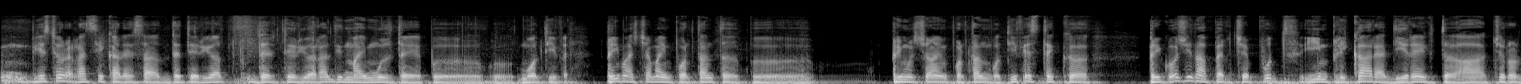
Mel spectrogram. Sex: male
